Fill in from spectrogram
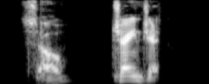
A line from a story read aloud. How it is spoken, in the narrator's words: he replied dryly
